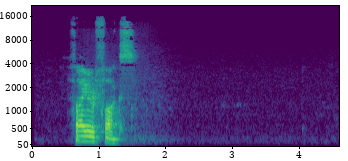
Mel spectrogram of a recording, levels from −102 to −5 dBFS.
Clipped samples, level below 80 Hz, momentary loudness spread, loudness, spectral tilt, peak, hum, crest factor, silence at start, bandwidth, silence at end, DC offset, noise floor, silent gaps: under 0.1%; -82 dBFS; 10 LU; -26 LUFS; -4 dB/octave; -8 dBFS; none; 24 dB; 0.6 s; 16 kHz; 3.1 s; under 0.1%; -80 dBFS; none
